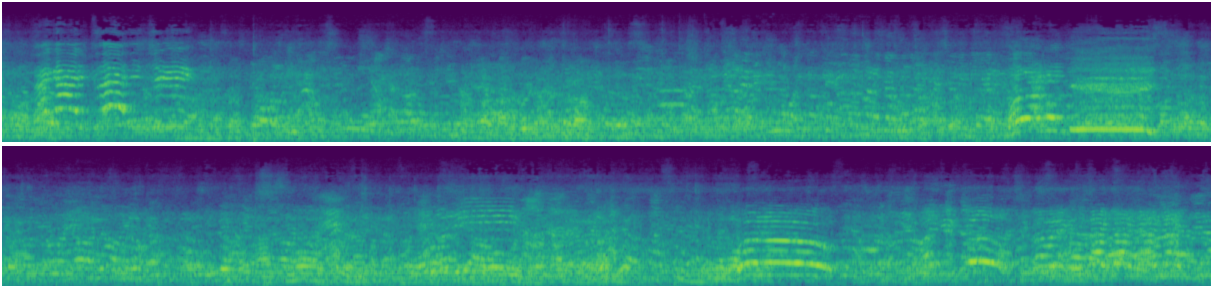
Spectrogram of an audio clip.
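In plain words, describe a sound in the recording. Young boys shout to each other on a pitch.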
